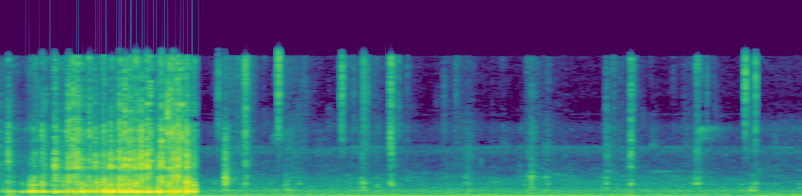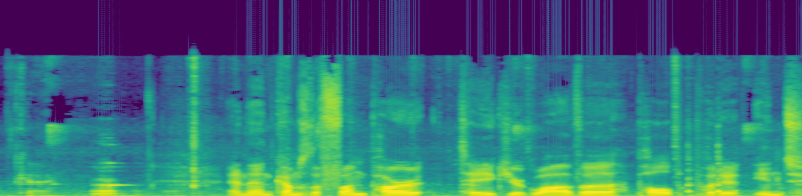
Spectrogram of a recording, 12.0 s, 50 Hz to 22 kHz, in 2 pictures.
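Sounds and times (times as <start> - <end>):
food mill grinding and scraping: 0.0 - 4.7.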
